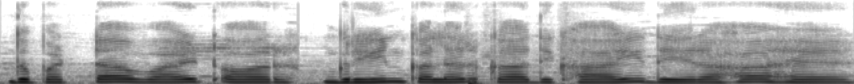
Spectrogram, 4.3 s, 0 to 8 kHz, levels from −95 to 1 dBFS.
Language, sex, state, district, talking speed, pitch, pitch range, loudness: Hindi, female, Uttar Pradesh, Lucknow, 140 wpm, 240 Hz, 235-255 Hz, -17 LUFS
